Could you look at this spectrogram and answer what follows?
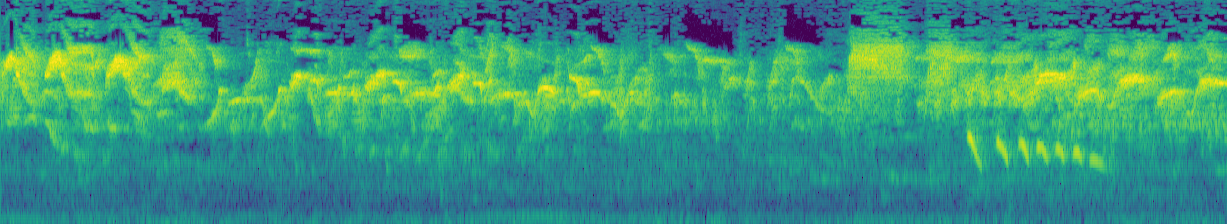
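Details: Chinese hwamei, a chosen bird, delivers a fast scratchy high warble with varied slurred notes, a brief loud burst midway, and a short descending series of quick whistles near the end.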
